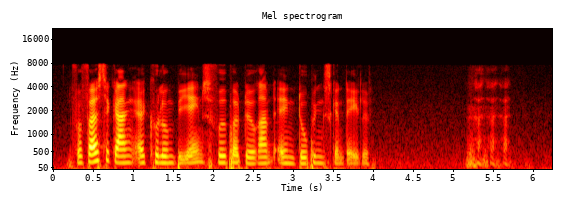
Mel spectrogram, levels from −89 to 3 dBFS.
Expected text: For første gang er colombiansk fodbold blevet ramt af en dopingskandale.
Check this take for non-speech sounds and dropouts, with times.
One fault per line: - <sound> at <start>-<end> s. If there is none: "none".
- laugh at 5.1-5.8 s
